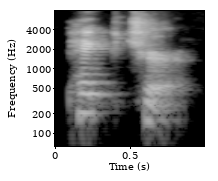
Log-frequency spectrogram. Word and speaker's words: picture: So this is going to be a CH sound. Picture. That P, that's the stressed syllable, right? Picture. Picture. That is going to be a CH sound, that ch.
